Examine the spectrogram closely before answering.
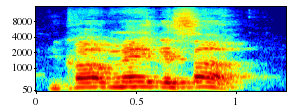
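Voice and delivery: you can't believe it, let it out; exasperated rant about the transfer news; exasperated disbelief. Real, not acted.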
